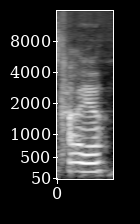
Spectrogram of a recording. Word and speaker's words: Kaya: So it's usually people either misspell it or just don't know how to say it, but it's Kaya.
